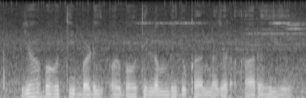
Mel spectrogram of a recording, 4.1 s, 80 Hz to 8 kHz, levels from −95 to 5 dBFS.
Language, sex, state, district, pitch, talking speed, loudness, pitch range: Hindi, male, Madhya Pradesh, Dhar, 95 Hz, 190 wpm, -17 LUFS, 95-105 Hz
